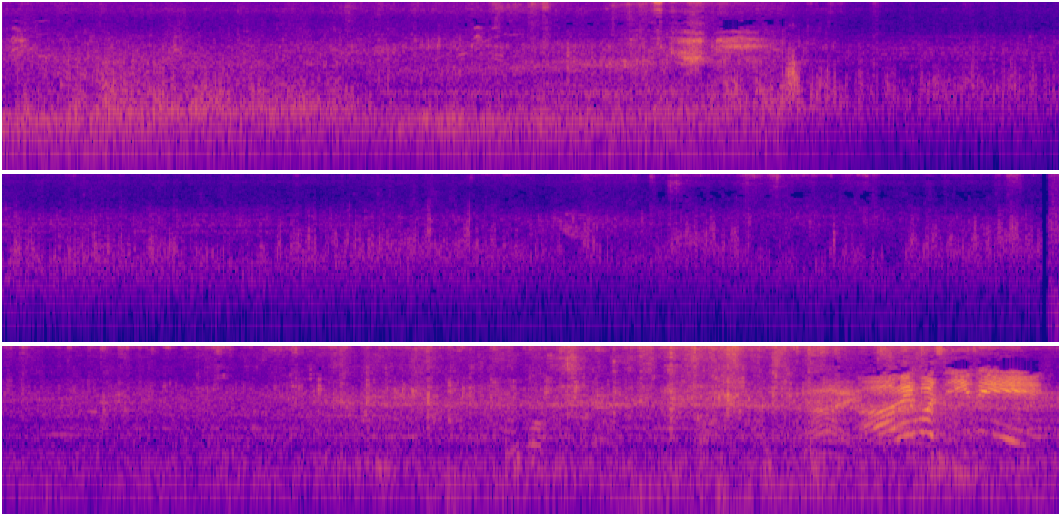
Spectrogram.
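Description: A boat engine running with wind and water noise. The sound drops off about five seconds in and comes back up abruptly at about fourteen seconds.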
